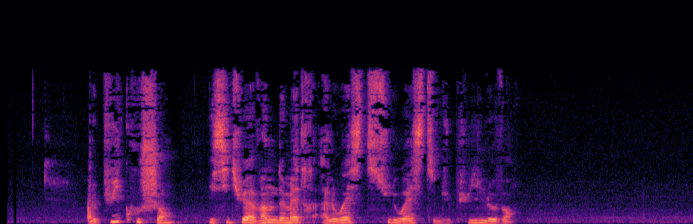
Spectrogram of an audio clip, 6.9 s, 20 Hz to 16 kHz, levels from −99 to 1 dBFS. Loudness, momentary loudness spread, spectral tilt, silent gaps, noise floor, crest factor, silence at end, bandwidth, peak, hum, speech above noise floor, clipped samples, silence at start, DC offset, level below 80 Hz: -28 LUFS; 14 LU; -4 dB/octave; none; -64 dBFS; 22 dB; 1.8 s; 11.5 kHz; -8 dBFS; none; 37 dB; under 0.1%; 0.9 s; under 0.1%; -76 dBFS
